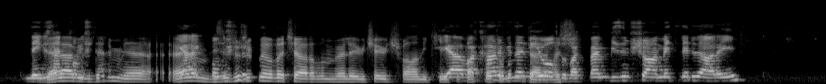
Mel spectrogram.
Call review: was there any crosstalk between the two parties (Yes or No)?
Yes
